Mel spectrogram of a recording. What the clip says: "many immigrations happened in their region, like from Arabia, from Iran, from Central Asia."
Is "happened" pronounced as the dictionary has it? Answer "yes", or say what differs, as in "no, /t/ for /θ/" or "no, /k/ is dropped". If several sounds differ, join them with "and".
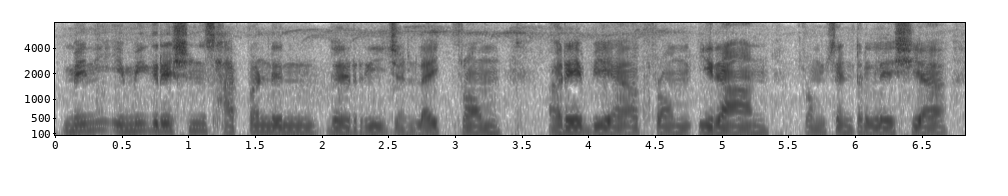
yes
